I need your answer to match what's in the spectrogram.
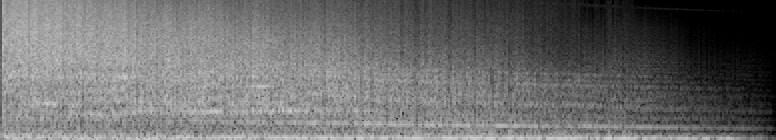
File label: loud asmr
